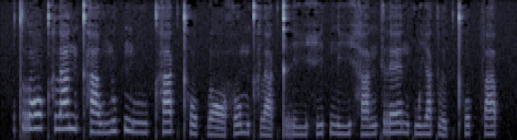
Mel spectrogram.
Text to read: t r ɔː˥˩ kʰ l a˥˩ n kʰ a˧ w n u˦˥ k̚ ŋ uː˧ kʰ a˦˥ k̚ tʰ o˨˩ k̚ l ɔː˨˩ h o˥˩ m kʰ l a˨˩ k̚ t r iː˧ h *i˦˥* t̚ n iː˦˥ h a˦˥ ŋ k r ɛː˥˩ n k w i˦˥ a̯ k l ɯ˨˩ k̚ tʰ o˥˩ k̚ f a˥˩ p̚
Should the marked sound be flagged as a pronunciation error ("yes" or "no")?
no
